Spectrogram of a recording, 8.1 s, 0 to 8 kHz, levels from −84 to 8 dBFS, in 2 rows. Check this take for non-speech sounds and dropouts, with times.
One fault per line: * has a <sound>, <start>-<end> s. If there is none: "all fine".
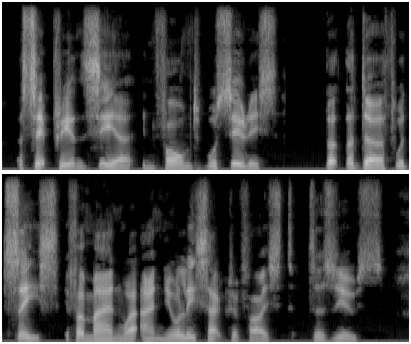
all fine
